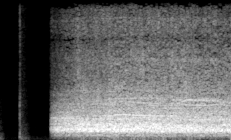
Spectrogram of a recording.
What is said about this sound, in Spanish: Así es, un fuerte aplauso para este nuevo proyecto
